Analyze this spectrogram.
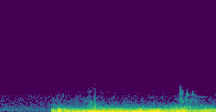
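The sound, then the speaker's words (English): After half a second of silence, a deep, muffled rumble kicks in abruptly and holds steady: a sound pitched down two octaves, like a slowed record, with much of its high frequencies removed. “And then they removed a lot of the high frequencies and pitched it down another octave.”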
